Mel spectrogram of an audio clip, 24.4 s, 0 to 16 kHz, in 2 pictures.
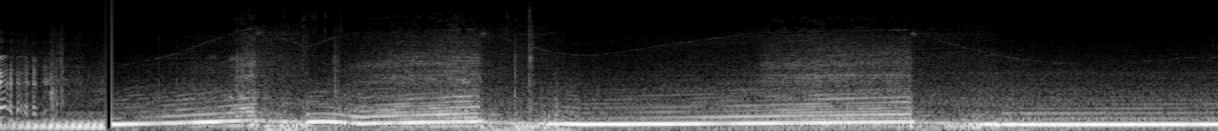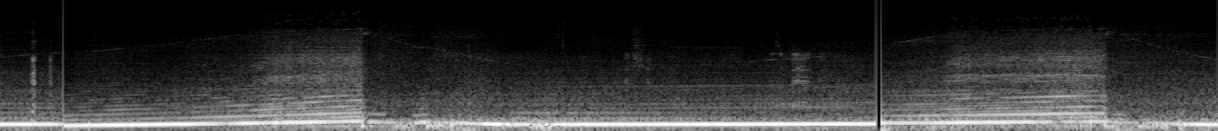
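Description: A 400hp big-turbo Mazda RX-7 FD rotary engine revs hard, heard from inside the car, with repeated climbing pulls and drops, loud and close throughout, and faint voices underneath.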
